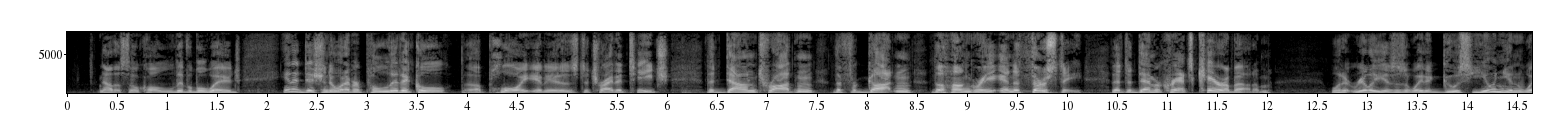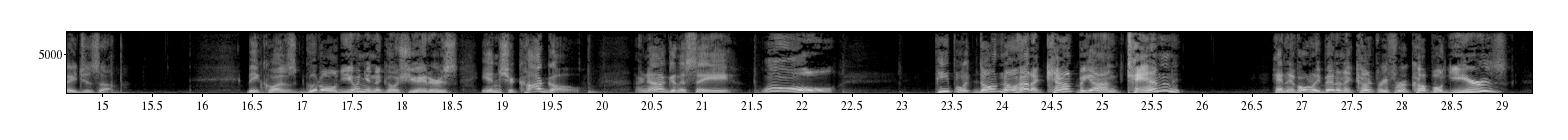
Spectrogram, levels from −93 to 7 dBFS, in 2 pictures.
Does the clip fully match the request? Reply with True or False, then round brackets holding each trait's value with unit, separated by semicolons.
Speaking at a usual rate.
True (165 wpm)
